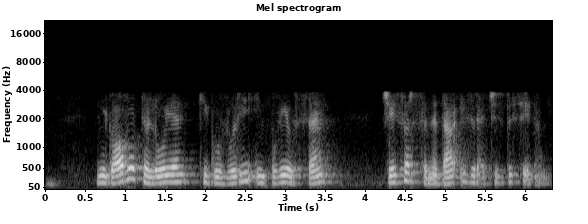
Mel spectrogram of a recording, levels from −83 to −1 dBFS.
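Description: The whole clip runs through the AMR narrowband mobile codec. Nothing above 4 kHz gets through, so the speech sounds boxed-in and telephone-like, and there's a clearly audible buzzy, synthetic edge that fits a mid-range mode around 10.2 kbps.

At 2.76 s there are lost AMR speech frames. The decoder carries the last pitch and vocal-tract shape forward while the level sinks, so for roughly 60 ms up to 2.84 s the speech smears and dips, which fits about three dropped frames. A shorter one at 5.42 s to 5.49 s gives a quick warbly dip of about 20 ms, consistent with a single lost frame.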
